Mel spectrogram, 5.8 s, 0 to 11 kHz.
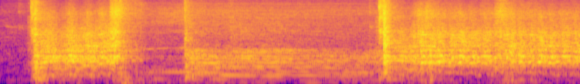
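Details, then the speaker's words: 1962 Ford Thunderbird Landau, 390 cu in V8, sat several years, after fuel line cleared: strong uneven cranking bursts, no firing; crank no start, fuel pump suspected. "You saw I got a good crank. I got a good crank out of that, and it just wouldn't start."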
